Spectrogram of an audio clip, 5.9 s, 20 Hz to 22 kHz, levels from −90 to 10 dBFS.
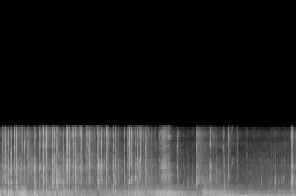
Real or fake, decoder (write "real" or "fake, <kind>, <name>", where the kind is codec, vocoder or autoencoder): real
